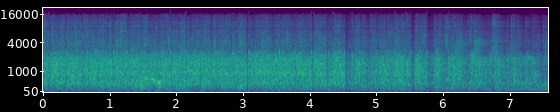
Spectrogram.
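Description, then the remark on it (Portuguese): Loud, sustained audience applause of dense, continuous clapping from a large crowd, holding steady before thinning slightly toward the end. “pedir un forte aplauso para Óscar e Melo”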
